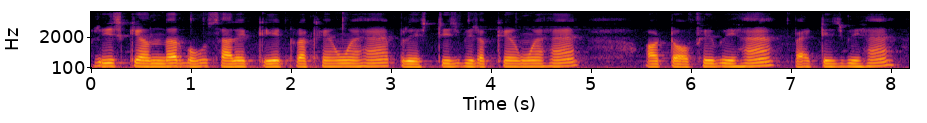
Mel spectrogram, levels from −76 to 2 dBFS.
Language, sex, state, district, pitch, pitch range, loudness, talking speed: Hindi, female, Jharkhand, Ranchi, 155 Hz, 150-165 Hz, -16 LUFS, 155 wpm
